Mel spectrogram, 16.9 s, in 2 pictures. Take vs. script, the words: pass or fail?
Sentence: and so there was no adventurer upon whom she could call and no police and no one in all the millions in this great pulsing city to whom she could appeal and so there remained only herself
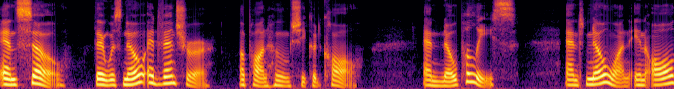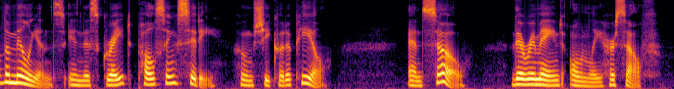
fail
